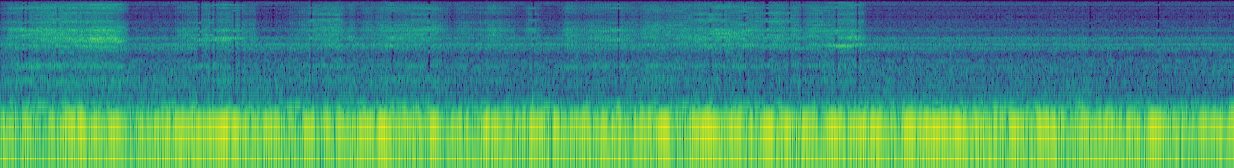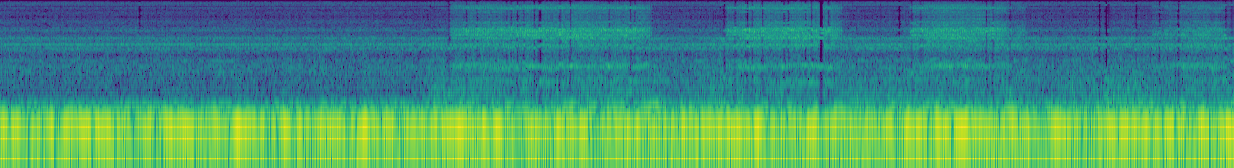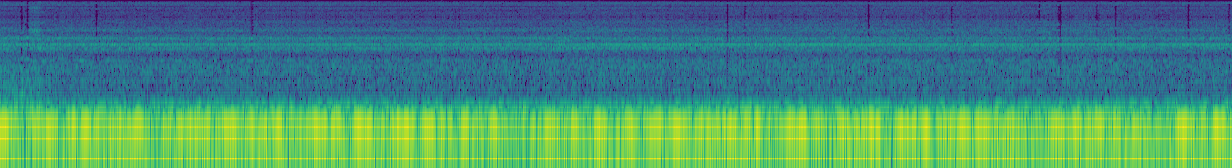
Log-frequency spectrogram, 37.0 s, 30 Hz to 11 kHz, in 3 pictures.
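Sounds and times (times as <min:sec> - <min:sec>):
wood grinding on wheel: 0:00.0 - 0:08.7, 0:16.8 - 0:18.9, 0:19.6 - 0:22.7, 0:23.8 - 0:25.1
bench grinder motor humming: 0:00.0 - 0:10.4, 0:16.2 - 0:26.4.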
